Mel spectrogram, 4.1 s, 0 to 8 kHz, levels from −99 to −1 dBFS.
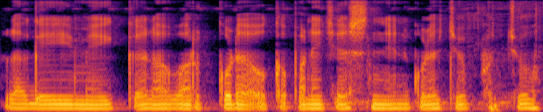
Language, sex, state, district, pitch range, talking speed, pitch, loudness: Telugu, male, Andhra Pradesh, Sri Satya Sai, 110-115 Hz, 145 wpm, 110 Hz, -18 LUFS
